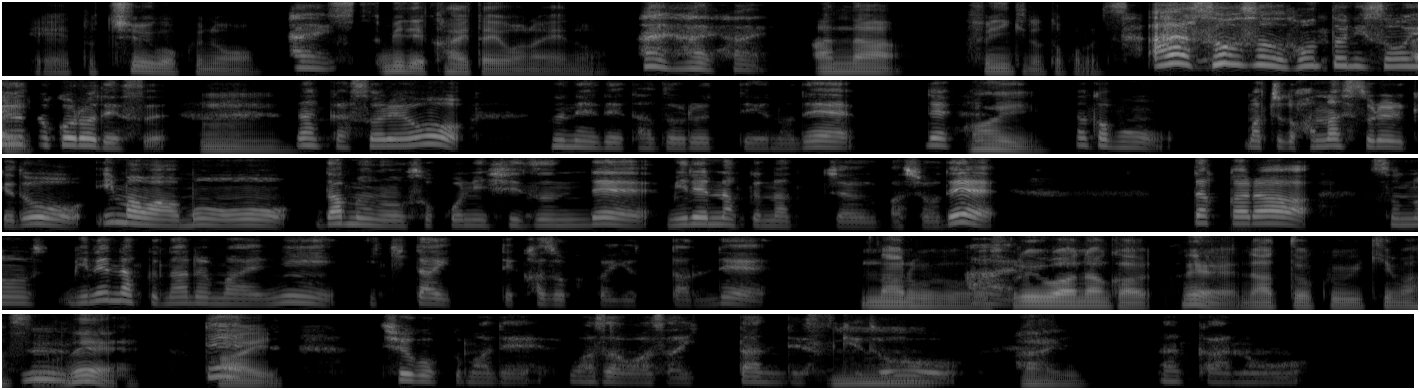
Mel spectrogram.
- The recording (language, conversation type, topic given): Japanese, podcast, 旅先で起きたハプニングを教えてくれますか？
- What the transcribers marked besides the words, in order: none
